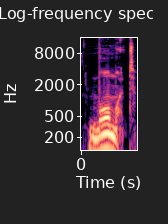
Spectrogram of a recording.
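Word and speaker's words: moment: 모먼트 발음교입니다.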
